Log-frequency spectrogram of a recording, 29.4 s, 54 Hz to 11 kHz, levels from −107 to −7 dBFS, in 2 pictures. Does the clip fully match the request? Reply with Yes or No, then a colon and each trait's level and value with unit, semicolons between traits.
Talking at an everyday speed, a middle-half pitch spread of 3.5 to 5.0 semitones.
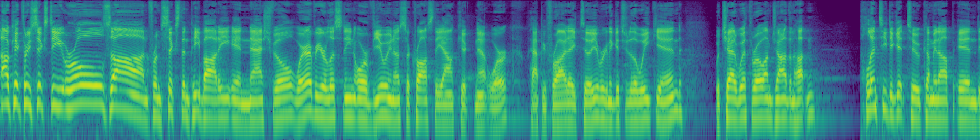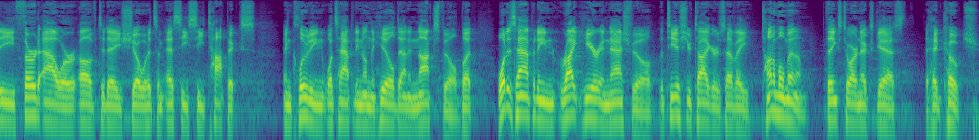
Yes: average, 180 wpm; average, 4.6 semitones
